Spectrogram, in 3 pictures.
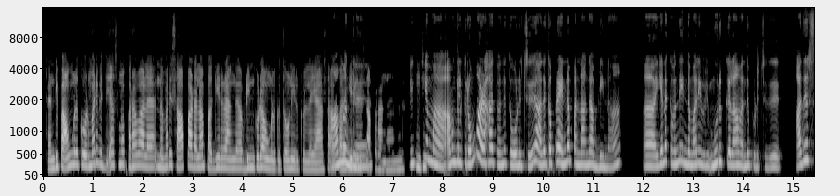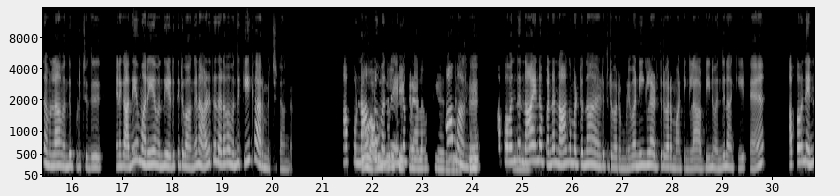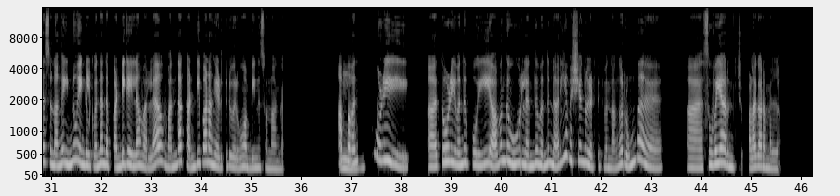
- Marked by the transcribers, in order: chuckle
- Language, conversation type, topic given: Tamil, podcast, பல்கலாசார நண்பர்கள் உங்கள் வாழ்க்கையை எப்படி மாற்றியதாக நீங்கள் நினைக்கிறீர்கள்?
